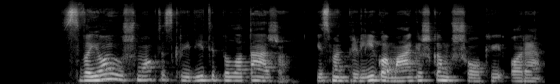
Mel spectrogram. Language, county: Lithuanian, Telšiai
